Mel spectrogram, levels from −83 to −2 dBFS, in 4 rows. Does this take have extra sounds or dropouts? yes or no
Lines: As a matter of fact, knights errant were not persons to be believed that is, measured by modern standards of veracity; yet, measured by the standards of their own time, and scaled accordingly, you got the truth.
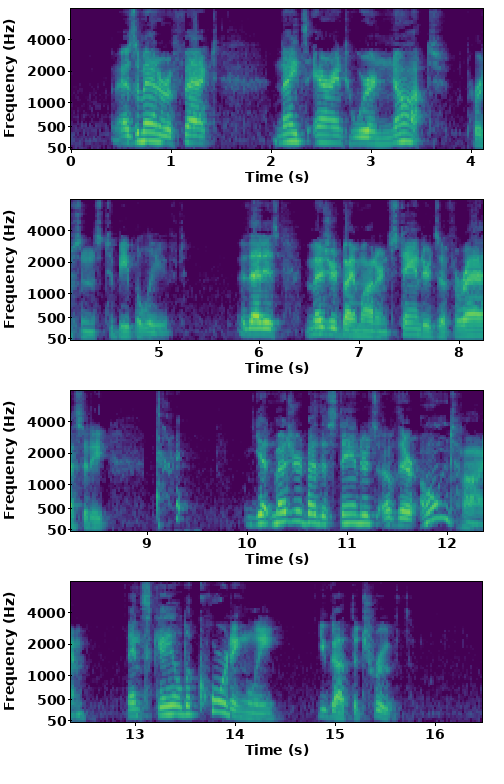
yes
